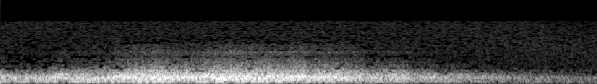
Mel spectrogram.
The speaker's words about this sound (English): All right, George. Cut in those forward rockets.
